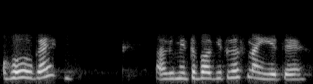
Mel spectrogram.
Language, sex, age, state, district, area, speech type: Marathi, female, 18-30, Maharashtra, Ahmednagar, rural, conversation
